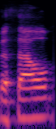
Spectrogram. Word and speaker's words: Bethel: I have Bethel McGrew, who, yes, I was instructed that it has the Hebrew pronunciation, not the standard pronunciation.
